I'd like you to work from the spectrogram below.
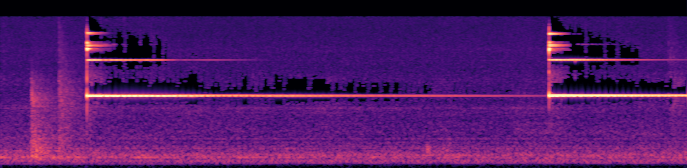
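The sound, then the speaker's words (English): A meditation chime marks the end of a session, struck twice several seconds apart; each strike gives a bright, pure ringing tone that hangs and slowly fades over a quiet background. “In the next few moments, you'll hear the sound of the chime, marking the end of this meditation.”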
